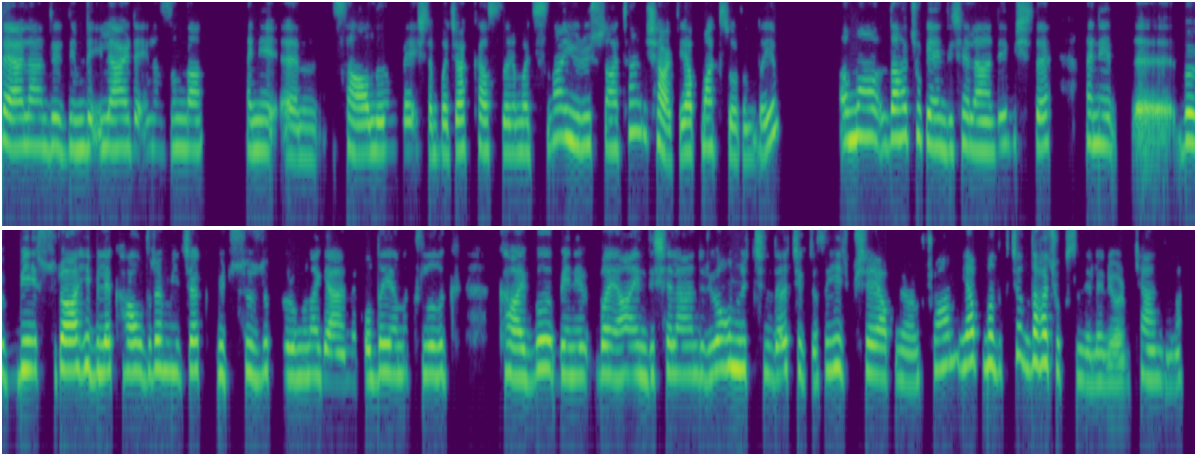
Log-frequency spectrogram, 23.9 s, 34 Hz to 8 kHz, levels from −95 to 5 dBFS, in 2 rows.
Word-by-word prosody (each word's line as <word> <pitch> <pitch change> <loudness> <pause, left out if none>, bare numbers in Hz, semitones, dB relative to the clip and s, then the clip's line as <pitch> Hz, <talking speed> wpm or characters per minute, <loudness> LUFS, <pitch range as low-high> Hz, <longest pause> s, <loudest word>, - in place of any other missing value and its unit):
değerlendirdiğimde, 235 -2 0
ileride 235 0 -1
en 225 +1 -10
azından 225 0 -4 0.4
hani, 220 0 -2
emm, 185 -1 -4 0.2
sağlığım 215 +1 0
ve, 220 - -1
işte, 200 - -4
bacak 225 +2 0
kaslarım 215 -2 -2
açısından 210 +8 -1
yürüyüş 245 -4 +1
zaten 240 +10 -3
şart, 235 -11 +2
yapmak 215 +3 +1
zorundayım. 195 - -2 0.6
Ama 290 +2 +4
daha 290 +1 +5
çok 295 -1 -3
endişelendiğim, 235 0 0
işte, 245 -1 -2 0.4
hani, 255 -2 -1 0.3
eee, 295 0 +2
böyle, 265 +1 +5
bir 265 +2 +4
sürahi 265 +1 +6
bile 255 0 +5
kaldıramayacak 255 0 +2 0.2
güçsüzlük 240 +1 -1
durumuna 225 +1 -1
gelmek, 200 -2 -2
o 215 0 0
dayanıklılık 240 -1 0 0.4
kaybı 245 +3 +3
beni 230 -1 -1
bayağı 235 0 0
endişelendiriyor. 235 +1 -1
Onun 275 0 +7
için 250 -3 -2
de 235 - +1
açıkçası 255 -3 -3
hiçbir 260 -3 0
şey 255 - +1
yapmıyorum 215 -4 -2
şu 270 - -4
an. 295 +3 0
Yapmadıkça 305 +2 +2
daha 315 -1 +7
çok 255 -5 -5
sinirleniyorum 200 -2 -5
kendime. 210 -4 -5
235 Hz, 130 wpm, -20 LUFS, 220-260 Hz, 0.6 s, Onun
